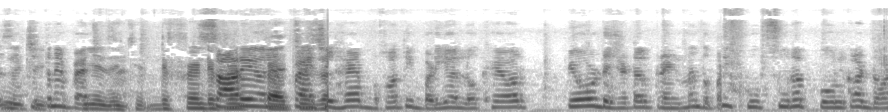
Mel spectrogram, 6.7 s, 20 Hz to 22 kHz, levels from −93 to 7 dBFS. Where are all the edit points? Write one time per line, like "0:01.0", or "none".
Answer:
0:02.5
0:05.4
